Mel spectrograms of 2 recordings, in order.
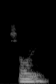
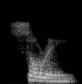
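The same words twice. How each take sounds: First: It is said grudgingly, without meaning it. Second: It is said sincerely, as if meant.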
